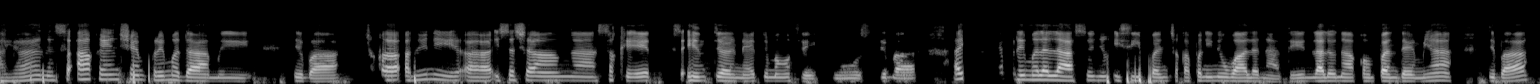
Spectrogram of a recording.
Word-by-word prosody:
Ayan, 180 Hz, +7 st, -3 dB, 0.2 s
sa -, -, -3 dB, 0.2 s
akin 230 Hz, -1 st, -2 dB
siyempre 200 Hz, -2 st, -1 dB
madami 155 Hz, -6 st, +1 dB, 0.4 s
di 165 Hz, -, -1 dB
ba 140 Hz, -2 st, +2 dB, 0.3 s
tsaka 210 Hz, -, 0 dB, 0.2 s
ano 195 Hz, -, +2 dB
yun, 235 Hz, +1 st, -5 dB
eh, 190 Hz, -1 st, -3 dB, 0.4 s
isa 205 Hz, +3 st, -2 dB
siyang, 185 Hz, -2 st, +1 dB, 0.2 s
ah, 170 Hz, -1 st, -2 dB
sakit 180 Hz, -2 st, -1 dB, 0.3 s
sa -, -, -3 dB
internet 160 Hz, -3 st, -1 dB
yung 165 Hz, -1 st, -3 dB
mga 165 Hz, -, -3 dB
fake 140 Hz, -1 st, -6 dB, 0.2 s
news 145 Hz, 0 st, -6 dB
'di 160 Hz, -, -4 dB
ba, 145 Hz, -, +3 dB, 0.6 s
ay 250 Hz, -, +6 dB, 0.4 s
siyempre 245 Hz, -5 st, -4 dB
malalason 195 Hz, -3 st, +5 dB
yung -, -, +2 dB
isipan 165 Hz, -2 st, 0 dB
tsaka 165 Hz, -1 st, -6 dB
paniniwala 165 Hz, -2 st, +1 dB
natin 145 Hz, +2 st, -6 dB
lalo 160 Hz, +1 st, +5 dB
na 160 Hz, -1 st, 0 dB
kung 160 Hz, -1 st, -5 dB
pandemya 160 Hz, +2 st, +2 dB, 0.4 s
'di -, -, -3 dB
ba 165 Hz, +6 st, +4 dB
165 Hz, 145 wpm, -22 LUFS, 155-190 Hz, 0.6 s, ay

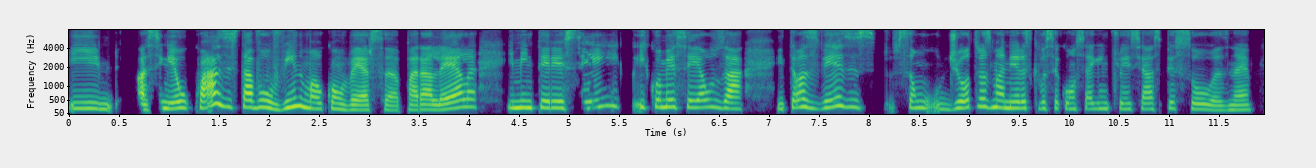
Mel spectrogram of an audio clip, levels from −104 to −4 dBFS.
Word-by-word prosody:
e, 215 Hz, -3 st, -2 dB, 0.3 s
assim, 220 Hz, +5 st, +2 dB
eu 225 Hz, +2 st, +3 dB
quase 275 Hz, -, +5 dB
estava 250 Hz, 0 st, +4 dB
ouvindo 240 Hz, -, +4 dB
uma 215 Hz, -5 st, +2 dB
conversa 170 Hz, -6 st, -1 dB
paralela, 180 Hz, +10 st, +3 dB, 0.3 s
e 235 Hz, -, -2 dB
me 240 Hz, -, +5 dB
interessei 240 Hz, +4 st, -1 dB
e -, -, -12 dB, 0.2 s
e -, -, -2 dB
comecei 260 Hz, 0 st, -1 dB
a 250 Hz, -, 0 dB
usar, 225 Hz, -6 st, +2 dB, 0.3 s
então, 195 Hz, +6 st, -4 dB
às 260 Hz, -5 st, +2 dB
vezes, 260 Hz, -, -2 dB, 0.2 s
são 230 Hz, -5 st, -5 dB
de 195 Hz, +6 st, -2 dB
outras 265 Hz, +3 st, 0 dB
maneiras 230 Hz, -3 st, +2 dB
que 215 Hz, -, -18 dB
você 220 Hz, 0 st, -3 dB
consegue 200 Hz, 0 st, -6 dB
influenciar 200 Hz, -2 st, -6 dB
as 200 Hz, -, -7 dB
pessoas, 185 Hz, -7 st, -5 dB
né. 170 Hz, +1 st, -3 dB
225 Hz, 155 wpm, -24 LUFS, 195-250 Hz, 0.3 s, quase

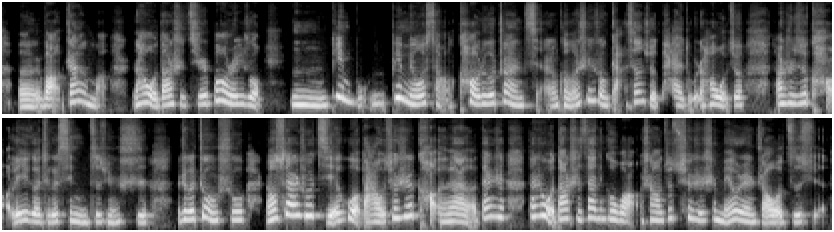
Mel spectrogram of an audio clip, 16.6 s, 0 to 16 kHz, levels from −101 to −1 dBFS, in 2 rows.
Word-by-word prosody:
呃， 180 Hz, 0 st, +1 dB
网 210 Hz, -, +4 dB
站 305 Hz, -1 st, -1 dB
嘛。 210 Hz, -1 st, -7 dB, 0.2 s
然 230 Hz, -, -1 dB
后 -, -, +4 dB
我 -, -, +6 dB
当 225 Hz, +5 st, +1 dB
时 240 Hz, -3 st, -8 dB
其 215 Hz, -, -15 dB
实 245 Hz, +1 st, +2 dB
抱 340 Hz, +4 st, +3 dB
着 250 Hz, -, +5 dB
一 245 Hz, -, -2 dB
种， 210 Hz, -4 st, 0 dB, 0.3 s
嗯， 220 Hz, -3 st, +3 dB
并 375 Hz, -, +3 dB
不 -, -, -11 dB, 0.2 s
并 435 Hz, -2 st, +6 dB
没 260 Hz, -, +2 dB
有 240 Hz, +1 st, +3 dB
想 255 Hz, -3 st, -11 dB
靠 295 Hz, -9 st, +2 dB
这 250 Hz, -, +1 dB
个 260 Hz, -, +3 dB
赚 260 Hz, -8 st, -2 dB
钱， 205 Hz, -1 st, -10 dB
可 220 Hz, -1 st, -2 dB
能 210 Hz, +5 st, -1 dB
是 325 Hz, +7 st, -5 dB
一 -, -, -1 dB
种 250 Hz, -9 st, -1 dB
感 -, -, -7 dB
兴 310 Hz, +1 st, -4 dB
趣 -, -, -2 dB
的 -, -, -8 dB
态 220 Hz, -3 st, -5 dB
度。 200 Hz, -, -6 dB
然 -, -, -5 dB
后 240 Hz, -, +1 dB
我 220 Hz, -, +3 dB
就 220 Hz, 0 st, -1 dB, 0.3 s
当 255 Hz, -, +1 dB
时 260 Hz, -1 st, -1 dB
就 280 Hz, -, 0 dB
考 365 Hz, -, -5 dB
了 -, -, +3 dB
一 235 Hz, +3 st, +3 dB
个 215 Hz, -3 st, +3 dB
这 195 Hz, 0 st, -7 dB
个 200 Hz, -, +2 dB
心 215 Hz, +1 st, -4 dB
理 190 Hz, -, -3 dB
咨 200 Hz, +1 st, -4 dB
询 190 Hz, -2 st, -5 dB
师， 190 Hz, -2 st, -4 dB, 0.3 s
这 250 Hz, +4 st, +1 dB
个 260 Hz, -, +5 dB
证 270 Hz, -3 st, +1 dB
书， 250 Hz, +1 st, -2 dB, 0.2 s
然 250 Hz, -, +4 dB
后 -, -, +3 dB
虽 410 Hz, -, +5 dB
然 380 Hz, 0 st, +5 dB
说 370 Hz, -1 st, +5 dB
结 375 Hz, -10 st, +2 dB
果 235 Hz, -, +5 dB
吧， 205 Hz, -, 0 dB
我 -, -, +3 dB
确 305 Hz, -, -1 dB
实 345 Hz, +4 st, +2 dB
考 -, -, -1 dB
下 205 Hz, -, -3 dB
来 210 Hz, -1 st, +2 dB
了， 185 Hz, -, -2 dB
但 315 Hz, +3 st, 0 dB
是 330 Hz, -1 st, 0 dB, 0.2 s
但 340 Hz, -, +2 dB
是 380 Hz, -, +5 dB
我 -, -, +6 dB
当 275 Hz, +1 st, +2 dB
时 260 Hz, -, -5 dB
在 305 Hz, +5 st, 0 dB
那 280 Hz, -, -4 dB
个 265 Hz, -1 st, +1 dB
网 225 Hz, -2 st, 0 dB
上 240 Hz, +2 st, -2 dB
就 290 Hz, -, -6 dB
确 300 Hz, +1 st, -5 dB
实 230 Hz, -4 st, -2 dB
是 230 Hz, -, -9 dB
没 225 Hz, -6 st, +1 dB
有 260 Hz, +4 st, +2 dB
人 215 Hz, -5 st, +2 dB
找 195 Hz, -2 st, +1 dB
我 185 Hz, -, +4 dB
咨 195 Hz, 0 st, -2 dB
询， 195 Hz, 0 st, -12 dB
240 Hz, 355 characters per minute, -19 LUFS, 210-285 Hz, 0.3 s, 我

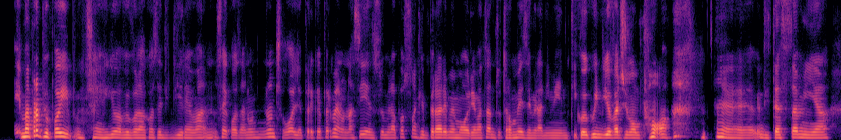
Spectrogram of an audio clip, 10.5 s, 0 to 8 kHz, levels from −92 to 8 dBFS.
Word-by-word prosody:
E -, -, -6 dB
ma 225 Hz, -, +12 dB
proprio 220 Hz, -4 st, +7 dB
poi 220 Hz, -3 st, +6 dB
p 165 Hz, -, -7 dB
cioè 175 Hz, +3 st, -5 dB
io 160 Hz, +2 st, -1 dB
avevo 160 Hz, -1 st, -2 dB
la 155 Hz, -1 st, -1 dB
cosa 160 Hz, 0 st, -6 dB
di 150 Hz, -1 st, -10 dB
dire: 155 Hz, 0 st, -5 dB
"Ma 155 Hz, +1 st, -5 dB
sai 185 Hz, +3 st, -5 dB
cosa? 150 Hz, -2 st, -6 dB
Non 160 Hz, +2 st, -9 dB
non 205 Hz, +3 st, -2 dB
c'ho 195 Hz, -, -11 dB
voglia! 165 Hz, -2 st, -4 dB
Perché 165 Hz, -, -7 dB
per 180 Hz, -, -8 dB
me 210 Hz, -, -1 dB
non 155 Hz, -1 st, -8 dB
senso! 165 Hz, -1 st, -6 dB
Me 155 Hz, -, -8 dB
la 155 Hz, -, -5 dB
posso 185 Hz, +4 st, -11 dB
anche 175 Hz, -4 st, -7 dB
imparare 165 Hz, +1 st, +3 dB
a -, -, -9 dB
memoria 150 Hz, -2 st, -2 dB
ma 155 Hz, -, -4 dB
tanto 165 Hz, -1 st, -4 dB
tra 155 Hz, 0 st, -4 dB
1 155 Hz, -, -3 dB
mese 165 Hz, -3 st, -2 dB
me 145 Hz, -, -6 dB
la 140 Hz, -, -3 dB
dimentico" 145 Hz, +2 st, -2 dB
e -, -, +4 dB
quindi 175 Hz, -2 st, +1 dB
io 170 Hz, -, +7 dB
facevo 165 Hz, -1 st, +3 dB
un 155 Hz, -, -2 dB
po' 180 Hz, -1 st, +3 dB, 0.6 s
ehm, 155 Hz, -6 st, 0 dB
di 155 Hz, -2 st, -4 dB
testa 165 Hz, +2 st, +3 dB
mia. 160 Hz, -1 st, -1 dB
160 Hz, 280 wpm, -25 LUFS, 155-175 Hz, 0.6 s, ma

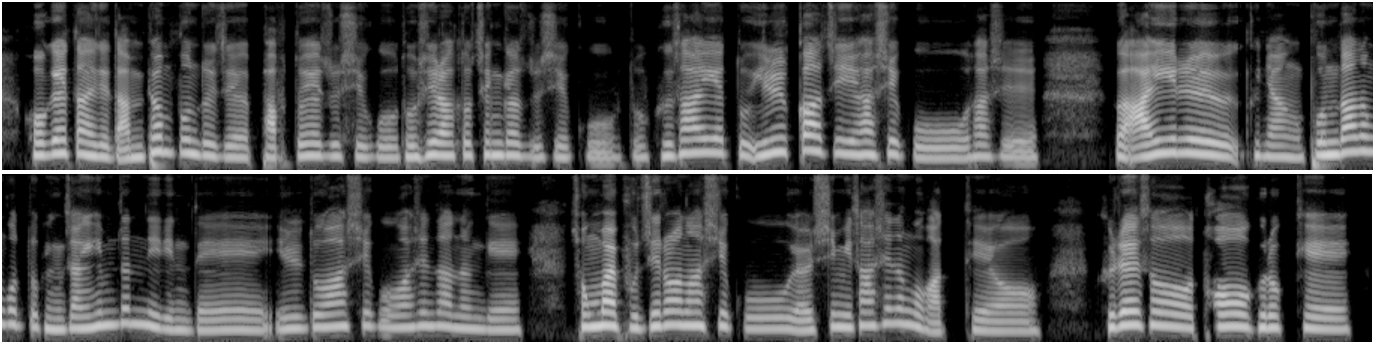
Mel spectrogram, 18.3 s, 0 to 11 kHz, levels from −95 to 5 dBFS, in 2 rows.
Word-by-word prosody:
거기에다 220 Hz, +1 st, +3 dB
이제 185 Hz, -2 st, +2 dB
남편분도 215 Hz, -, +1 dB
이제 175 Hz, -2 st, -2 dB
밥도 170 Hz, +2 st, -2 dB
해 200 Hz, 0 st, +1 dB
주시고 175 Hz, -3 st, -6 dB
도시락도 200 Hz, +3 st, +1 dB
챙겨 205 Hz, 0 st, -1 dB
주시고 170 Hz, -, -8 dB
또 175 Hz, -, -9 dB
그 195 Hz, -, -2 dB
사이에 240 Hz, +3 st, +2 dB
또 200 Hz, -5 st, -3 dB
일까지 240 Hz, +2 st, +2 dB
하시고 175 Hz, -7 st, -2 dB
사실 90 Hz, -, -5 dB, 0.5 s
그 -, -, +3 dB
아이를 215 Hz, +1 st, +5 dB
그냥 180 Hz, -4 st, -3 dB
본다는 245 Hz, +6 st, +4 dB
것도 225 Hz, -4 st, -4 dB
굉장히 190 Hz, +1 st, 0 dB
힘든 245 Hz, +2 st, 0 dB
일인데 165 Hz, -2 st, -3 dB
일도 185 Hz, +3 st, -3 dB
하시고 220 Hz, -1 st, -3 dB
하신다는 205 Hz, -4 st, -2 dB
게 170 Hz, 0 st, -4 dB, 0.3 s
정말 220 Hz, +2 st, +6 dB
부지런하시고 200 Hz, -4 st, -1 dB
열심히 205 Hz, +7 st, -2 dB
사시는 245 Hz, +3 st, -2 dB
것 210 Hz, -, -1 dB
같아요. 150 Hz, +1 st, -4 dB, 0.4 s
그래서 225 Hz, -2 st, +3 dB
더 215 Hz, -1 st, +3 dB
그렇게 185 Hz, -3 st, -1 dB
200 Hz, 310 characters per minute, -24 LUFS, 175-225 Hz, 0.5 s, 정말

